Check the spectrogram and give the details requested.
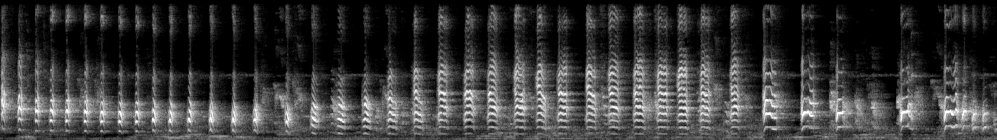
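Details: Cendet, the long-tailed shrike, in imitative song said to copy 'kuntilanak' and 'tengkek buto' sounds: loud, high, scratchy notes repeated in fast bursts with changing pitch and rhythm, heard indoors with a faint steady hum.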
